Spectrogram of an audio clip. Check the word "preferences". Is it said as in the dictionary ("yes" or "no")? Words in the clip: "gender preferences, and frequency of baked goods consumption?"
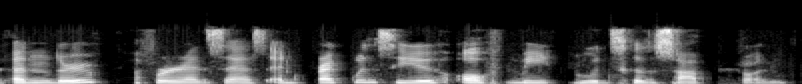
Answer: no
